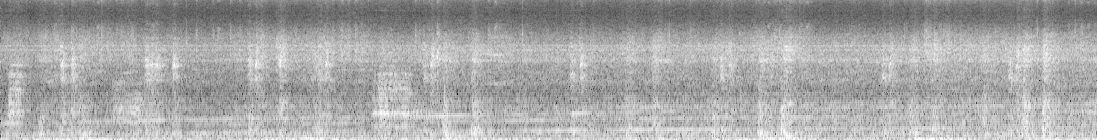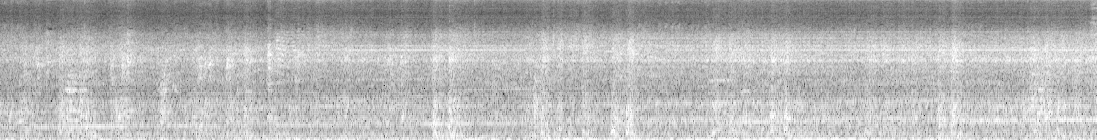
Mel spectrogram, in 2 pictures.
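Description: Electric commuter train pulling away and gathering speed, heard inside the carriage: a running rumble with the clickety-clack of wheels over rail joints, and a motor whine that rises slowly in pitch as the train accelerates.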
